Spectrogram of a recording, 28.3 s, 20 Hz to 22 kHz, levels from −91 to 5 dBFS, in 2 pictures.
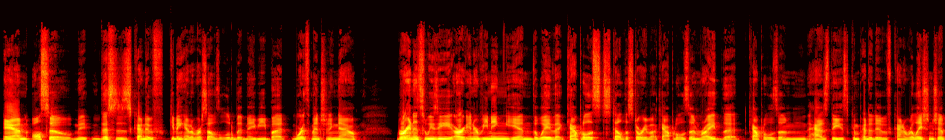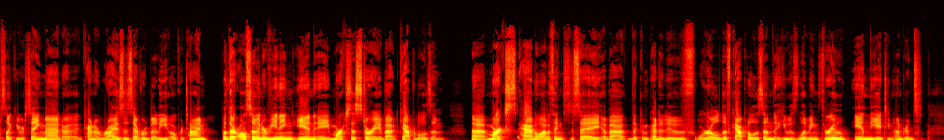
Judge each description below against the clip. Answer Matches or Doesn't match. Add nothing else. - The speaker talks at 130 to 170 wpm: Doesn't match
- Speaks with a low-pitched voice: Matches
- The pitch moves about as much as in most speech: Doesn't match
